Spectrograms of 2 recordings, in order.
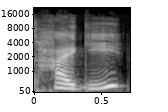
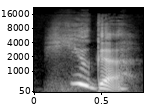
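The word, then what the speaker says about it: hygge: to pronounce it wrong it is not what I thought I thought it was Hai but it's Huga and Huga it's about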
